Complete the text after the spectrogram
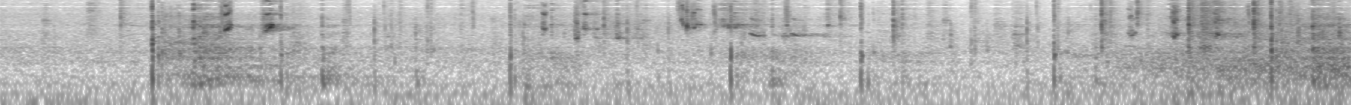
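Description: A tennis ball is struck sharply with rackets, back and forth.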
